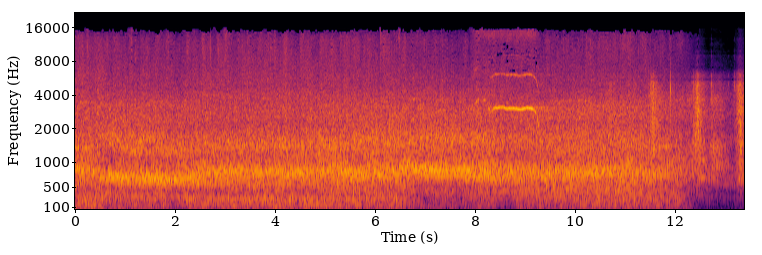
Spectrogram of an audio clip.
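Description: A huge stadium crowd sings and chants loudly together.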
